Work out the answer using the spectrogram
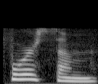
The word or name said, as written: foursome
